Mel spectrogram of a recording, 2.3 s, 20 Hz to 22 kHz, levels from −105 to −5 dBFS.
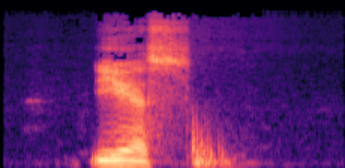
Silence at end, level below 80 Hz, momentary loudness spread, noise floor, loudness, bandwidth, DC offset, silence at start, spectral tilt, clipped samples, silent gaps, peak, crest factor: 0.75 s; -54 dBFS; 17 LU; -67 dBFS; -15 LUFS; 16 kHz; under 0.1%; 0.65 s; -4 dB/octave; under 0.1%; none; 0 dBFS; 18 dB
